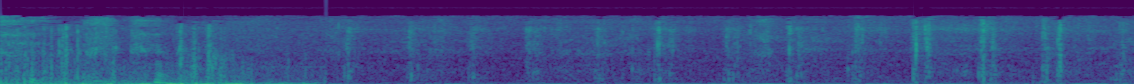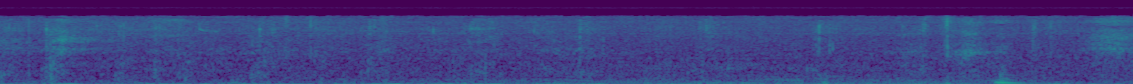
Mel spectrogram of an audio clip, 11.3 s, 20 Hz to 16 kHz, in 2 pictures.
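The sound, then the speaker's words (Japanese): Two children in casual clothes running past in a game of chase: a brief loud burst at the start, then many quick, light footsteps pattering steadily. “今のはランナーというよりは、追いかけっこをしている兄弟って感じの2人が走ってきましたが”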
